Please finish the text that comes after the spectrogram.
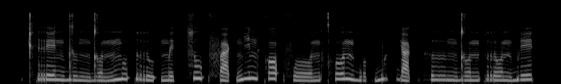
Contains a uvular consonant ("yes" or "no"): no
